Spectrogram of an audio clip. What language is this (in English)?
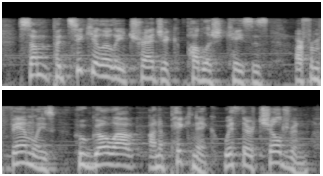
English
